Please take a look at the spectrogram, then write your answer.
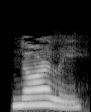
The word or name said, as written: narly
